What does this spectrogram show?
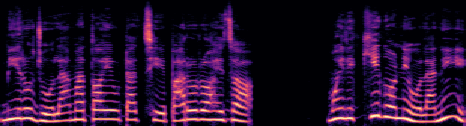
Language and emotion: Nepali, fearful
